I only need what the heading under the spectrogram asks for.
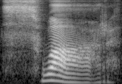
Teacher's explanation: And of course, we always flip the R at the end. · the OI combination is voiced as a W followed by an A sound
